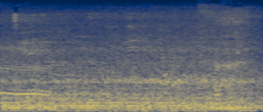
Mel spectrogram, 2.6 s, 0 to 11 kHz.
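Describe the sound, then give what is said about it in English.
Busy train station platform ambience at Omiya station in Japan, around 9:50 p.m.: a dense, steady wash of rumble and hiss, fairly loud throughout, with a faint murmur of indistinct voices mixed in. “And in my last segment at Omiya station, I was recording some Insta story.”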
